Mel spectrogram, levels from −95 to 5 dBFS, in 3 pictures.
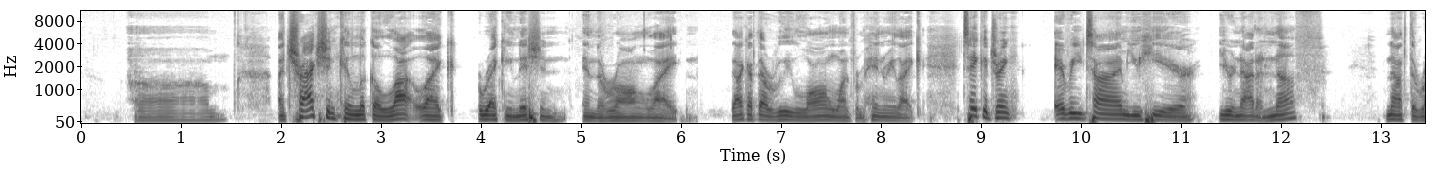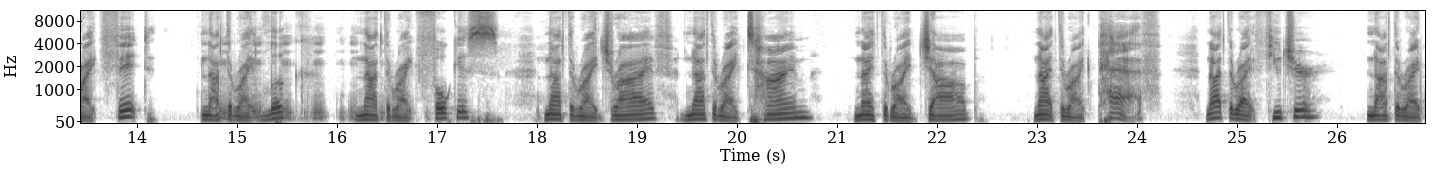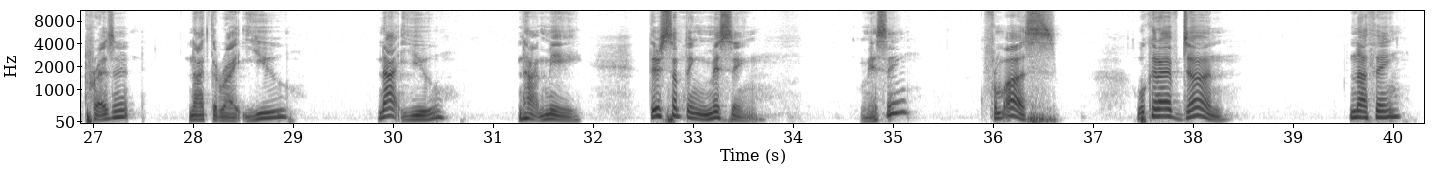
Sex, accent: male, American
